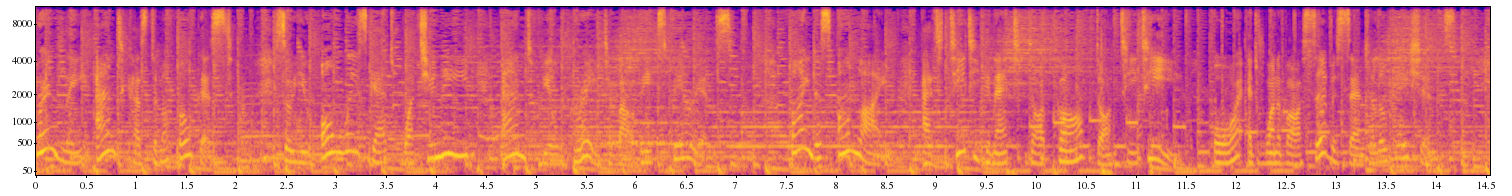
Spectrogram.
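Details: Adult announcer; typical speech.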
